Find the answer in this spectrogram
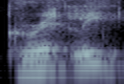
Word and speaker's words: Gritly: wrong but that was through your current business greatly is that how it's pronounced yep yep for those who may never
